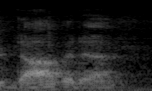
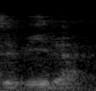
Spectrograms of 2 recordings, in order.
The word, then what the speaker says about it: Davida: talking about uh Davida everybody calls her DaVita but actually her name's pronounced Davida uh I was with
